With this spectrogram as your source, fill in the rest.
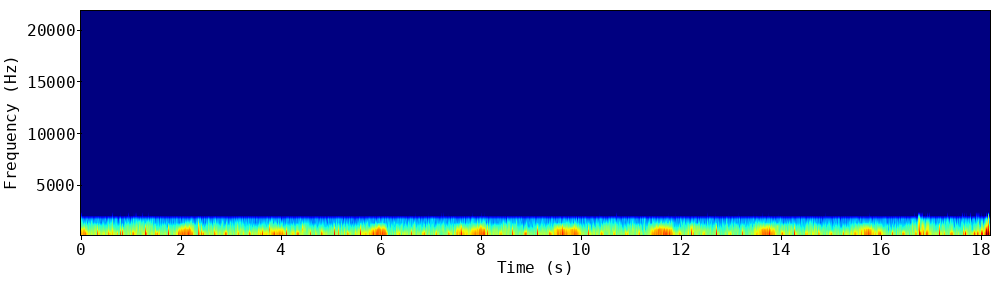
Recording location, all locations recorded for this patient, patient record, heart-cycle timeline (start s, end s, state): mitral valve (MV)
aortic valve (AV)+mitral valve (MV)
#Age: Infant
#Sex: Female
#Height: 68.0 cm
#Weight: 7.6 kg
#Pregnancy status: False
#Murmur: Absent
#Murmur locations: nan
#Most audible location: nan
#Systolic murmur timing: nan
#Systolic murmur shape: nan
#Systolic murmur grading: nan
#Systolic murmur pitch: nan
#Systolic murmur quality: nan
#Diastolic murmur timing: nan
#Diastolic murmur shape: nan
#Diastolic murmur grading: nan
#Diastolic murmur pitch: nan
#Diastolic murmur quality: nan
#Outcome: Abnormal
#Campaign: 2015 screening campaign
0.00	0.04	unannotated
0.04	0.15	S1
0.15	0.30	systole
0.30	0.40	S2
0.40	0.54	diastole
0.54	0.66	S1
0.66	0.76	systole
0.76	0.90	S2
0.90	1.02	diastole
1.02	1.14	S1
1.14	1.26	systole
1.26	1.36	S2
1.36	1.48	diastole
1.48	1.58	S1
1.58	1.70	systole
1.70	1.82	S2
1.82	1.94	diastole
1.94	2.06	S1
2.06	2.14	systole
2.14	2.28	S2
2.28	2.40	diastole
2.40	2.52	S1
2.52	2.62	systole
2.62	2.74	S2
2.74	2.86	diastole
2.86	2.98	S1
2.98	3.10	systole
3.10	3.20	S2
3.20	3.34	diastole
3.34	3.46	S1
3.46	3.58	systole
3.58	3.70	S2
3.70	3.84	diastole
3.84	3.94	S1
3.94	4.06	systole
4.06	4.18	S2
4.18	4.29	diastole
4.29	4.42	S1
4.42	4.54	systole
4.54	4.64	S2
4.64	4.78	diastole
4.78	4.90	S1
4.90	5.02	systole
5.02	5.14	S2
5.14	5.30	diastole
5.30	5.42	S1
5.42	5.54	systole
5.54	5.66	S2
5.66	5.82	diastole
5.82	5.96	S1
5.96	6.06	systole
6.06	6.18	S2
6.18	6.32	diastole
6.32	6.42	S1
6.42	6.56	systole
6.56	6.68	S2
6.68	6.82	diastole
6.82	6.94	S1
6.94	7.08	systole
7.08	7.16	S2
7.16	7.34	diastole
7.34	7.44	S1
7.44	7.58	systole
7.58	7.68	S2
7.68	7.84	diastole
7.84	7.96	S1
7.96	8.10	systole
8.10	8.20	S2
8.20	8.36	diastole
8.36	8.44	S1
8.44	8.58	systole
8.58	8.70	S2
8.70	8.84	diastole
8.84	8.96	S1
8.96	9.08	systole
9.08	9.20	S2
9.20	9.34	diastole
9.34	9.46	S1
9.46	9.60	systole
9.60	9.74	S2
9.74	9.86	diastole
9.86	10.00	S1
10.00	10.10	systole
10.10	10.22	S2
10.22	10.38	diastole
10.38	10.48	S1
10.48	10.62	systole
10.62	10.72	S2
10.72	10.88	diastole
10.88	10.98	S1
10.98	11.14	systole
11.14	11.24	S2
11.24	11.40	diastole
11.40	11.52	S1
11.52	11.64	systole
11.64	11.78	S2
11.78	11.92	diastole
11.92	12.02	S1
12.02	12.14	systole
12.14	12.26	S2
12.26	12.44	diastole
12.44	12.52	S1
12.52	12.66	systole
12.66	12.78	S2
12.78	12.94	diastole
12.94	13.04	S1
13.04	13.18	systole
13.18	13.32	S2
13.32	13.48	diastole
13.48	13.60	S1
13.60	13.70	systole
13.70	13.84	S2
13.84	14.00	diastole
14.00	14.10	S1
14.10	14.22	systole
14.22	14.34	S2
14.34	14.48	diastole
14.48	14.58	S1
14.58	14.72	systole
14.72	14.84	S2
14.84	14.98	diastole
14.98	15.08	S1
15.08	15.20	systole
15.20	15.32	S2
15.32	15.46	diastole
15.46	15.58	S1
15.58	15.68	systole
15.68	15.82	S2
15.82	15.94	diastole
15.94	16.06	S1
16.06	16.18	systole
16.18	16.28	S2
16.28	18.19	unannotated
